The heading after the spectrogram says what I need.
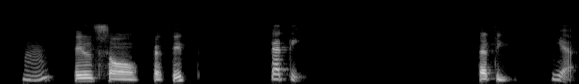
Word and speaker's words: petits: petits petits Yeah, we don't change the pronunciation because of the S.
